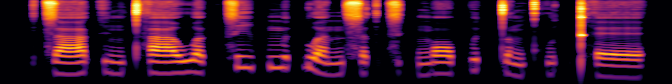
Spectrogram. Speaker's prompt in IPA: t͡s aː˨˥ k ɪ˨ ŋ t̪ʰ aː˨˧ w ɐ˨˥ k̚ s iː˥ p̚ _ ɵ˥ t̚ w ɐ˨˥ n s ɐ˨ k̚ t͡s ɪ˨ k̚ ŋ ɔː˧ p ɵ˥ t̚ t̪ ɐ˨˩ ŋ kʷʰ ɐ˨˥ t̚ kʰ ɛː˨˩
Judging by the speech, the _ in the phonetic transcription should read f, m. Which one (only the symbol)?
m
